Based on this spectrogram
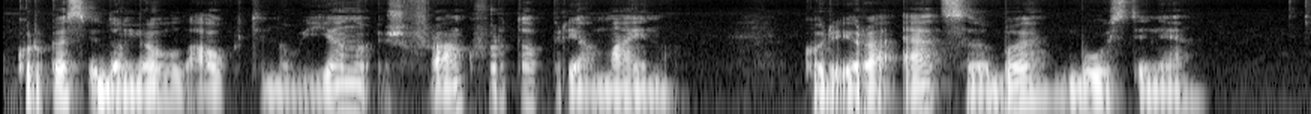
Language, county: Lithuanian, Vilnius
